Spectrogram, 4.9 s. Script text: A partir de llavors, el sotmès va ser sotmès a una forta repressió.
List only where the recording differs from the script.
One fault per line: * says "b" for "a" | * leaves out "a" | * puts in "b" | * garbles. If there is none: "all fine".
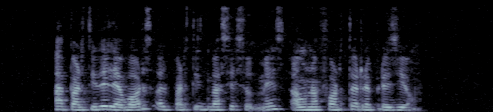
* says "partit" for "sotmès"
